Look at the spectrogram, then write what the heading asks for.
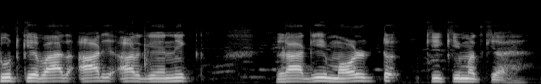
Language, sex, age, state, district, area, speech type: Hindi, male, 60+, Bihar, Darbhanga, urban, read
